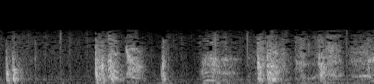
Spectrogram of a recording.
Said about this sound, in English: What happened? We fell through a hole in the floor. It was covered with hay.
